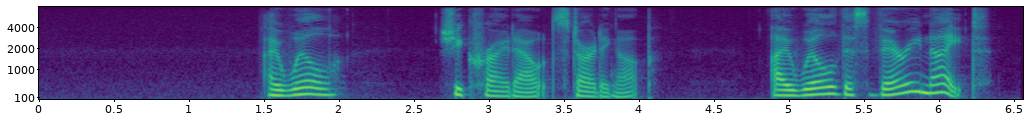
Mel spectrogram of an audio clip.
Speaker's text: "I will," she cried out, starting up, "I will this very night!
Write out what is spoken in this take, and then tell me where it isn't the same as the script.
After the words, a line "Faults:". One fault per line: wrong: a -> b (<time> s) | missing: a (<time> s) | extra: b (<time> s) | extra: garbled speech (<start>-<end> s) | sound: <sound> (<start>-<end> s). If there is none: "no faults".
"I will," she cried out, starting up, "I will this very night!
Faults:
no faults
